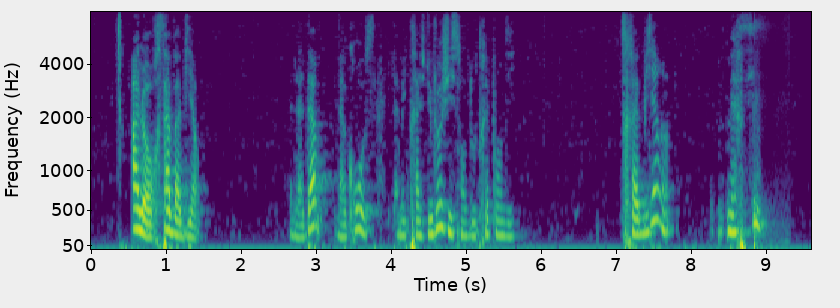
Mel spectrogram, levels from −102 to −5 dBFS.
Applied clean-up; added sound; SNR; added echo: neural mask model Resemble Enhance denoiser.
